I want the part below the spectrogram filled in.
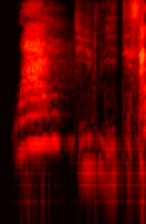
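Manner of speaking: gently question, as God answering a prayer; hushed divine question. Retold or imitated. God's answer to retold prayer.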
